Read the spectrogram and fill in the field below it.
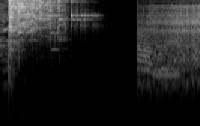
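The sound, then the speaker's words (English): A plate smashes with a loud, bright crash, shards clattering and scattering for about a second before cutting to silence, followed by a steady hiss with faint murmuring. “I could smash a plate though.”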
